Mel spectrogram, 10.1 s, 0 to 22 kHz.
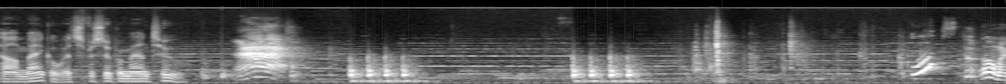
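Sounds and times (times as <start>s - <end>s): soft sustained music: 0.0s - 10.0s
knocking on a door: 2.0s - 4.4s, 5.7s - 6.6s.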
